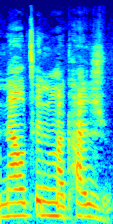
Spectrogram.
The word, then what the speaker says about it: Nilton Makazhu: Nilton Makazhu. Am I pronouncing it correctly?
